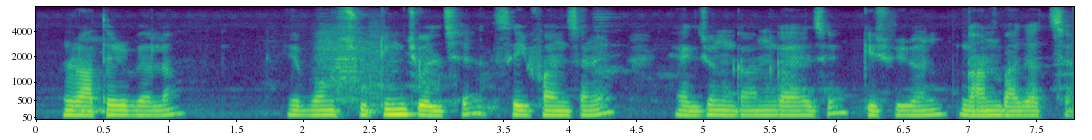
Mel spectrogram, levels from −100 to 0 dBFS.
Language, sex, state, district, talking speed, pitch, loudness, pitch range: Bengali, male, West Bengal, North 24 Parganas, 125 wpm, 125 Hz, -17 LUFS, 120-135 Hz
